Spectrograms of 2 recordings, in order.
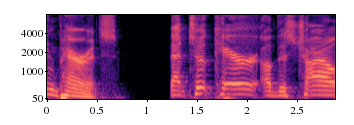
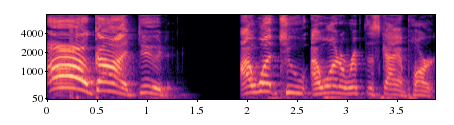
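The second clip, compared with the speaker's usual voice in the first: furious, pitched-up, boiling-over rage; 6 semitones higher, 6 dB louder than usual. Reacting to a man mocking his dead child, the speaker vents, furious. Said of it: "I have not been this angry in a while".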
